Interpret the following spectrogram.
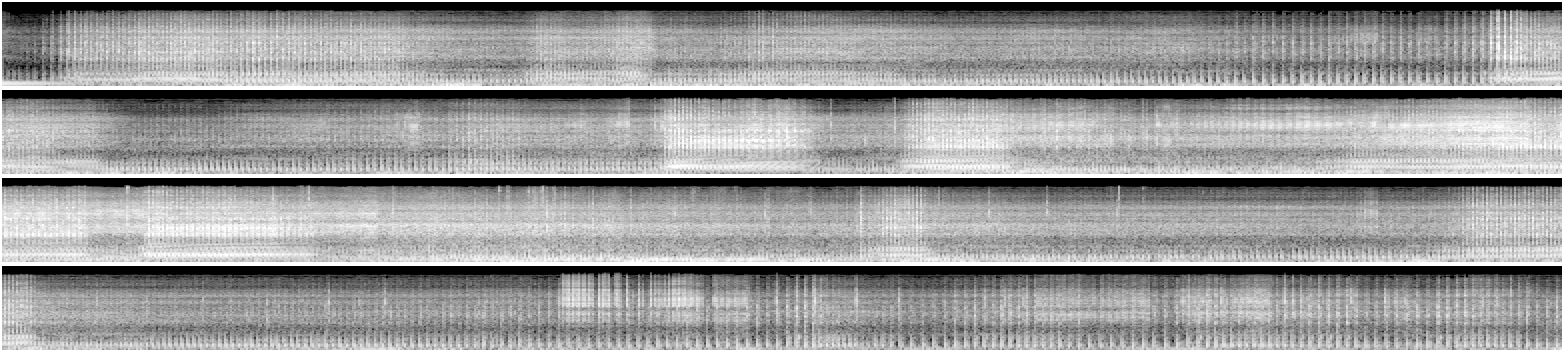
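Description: Dirt bike engine being ridden on a dirt track, its pitch rising and falling as the throttle opens and closes, with several sharp revs through the middle of the ride.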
